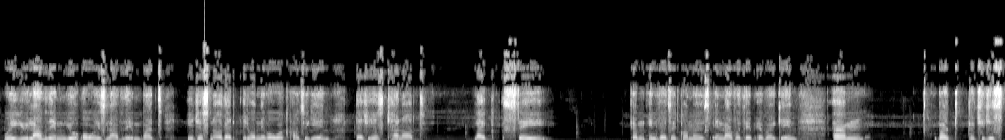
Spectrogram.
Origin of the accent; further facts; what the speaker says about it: Pretoria, Gauteng, South Africa; I'm from Pretoria.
